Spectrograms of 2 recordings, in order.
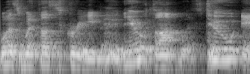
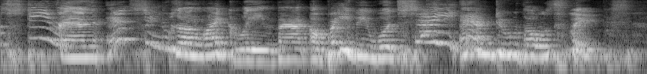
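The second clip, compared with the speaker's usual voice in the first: strange, very high, swooping sing-song voice; 11 semitones higher than usual. The speaker voices what audience members might say to him, weird put-on voice. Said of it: "That is a weird voice".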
